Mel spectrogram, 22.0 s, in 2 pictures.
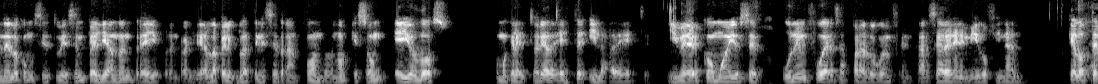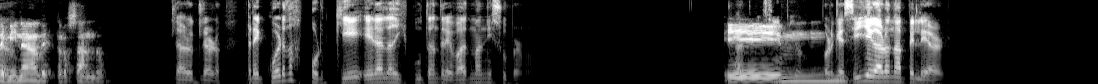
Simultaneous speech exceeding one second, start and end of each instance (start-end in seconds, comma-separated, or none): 18.3-19.5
